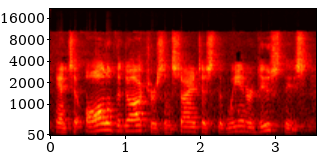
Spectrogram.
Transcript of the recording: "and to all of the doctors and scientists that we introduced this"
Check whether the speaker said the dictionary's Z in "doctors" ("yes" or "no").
yes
